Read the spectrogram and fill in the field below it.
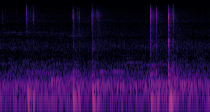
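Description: Quiet, close computer keyboard typing: about six separate sharp key clicks spaced irregularly over a few seconds as a captcha is entered, with no talk.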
